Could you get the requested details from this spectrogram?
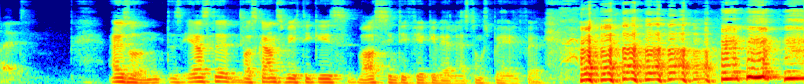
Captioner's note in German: lacht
